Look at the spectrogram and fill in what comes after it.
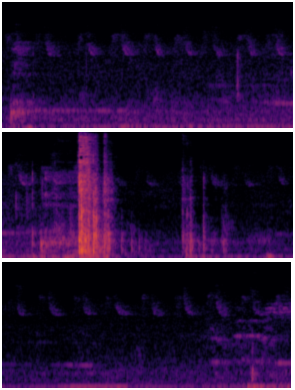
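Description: A bird chirping over and over, short calls about two to three a second. About five seconds in comes a loud knock of a hand tool on the wooden workbench, followed by a few light clicks of wire and tools.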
